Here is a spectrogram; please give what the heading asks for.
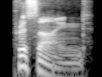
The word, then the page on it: prescind: British English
